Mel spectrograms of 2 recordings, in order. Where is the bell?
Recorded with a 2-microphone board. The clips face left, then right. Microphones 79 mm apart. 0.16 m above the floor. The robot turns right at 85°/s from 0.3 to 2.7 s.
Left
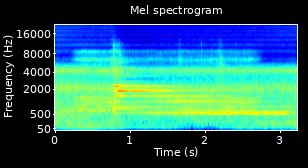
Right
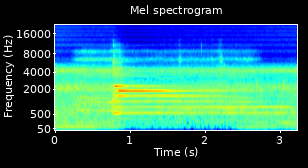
65° right, 6.5 m; by 3.1 s 100° left, 6.5 m.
